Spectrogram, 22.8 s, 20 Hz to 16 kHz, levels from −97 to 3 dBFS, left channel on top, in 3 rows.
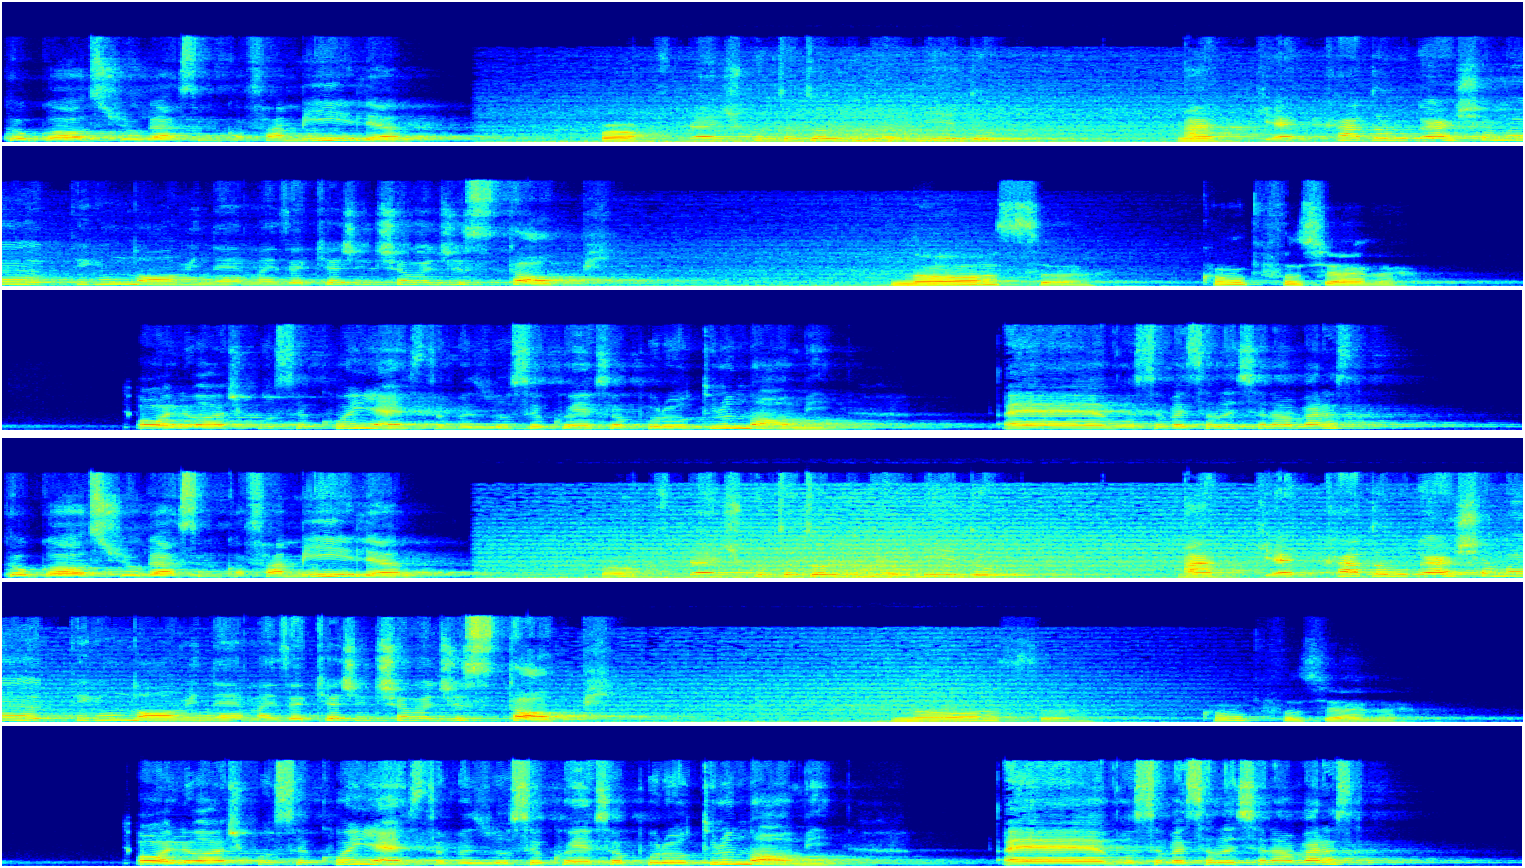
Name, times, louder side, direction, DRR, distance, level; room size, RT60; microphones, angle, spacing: voice 1, 0.0-2.0 3.1-5.0 5.9-10.7 15.9-19.3 20.2-22.0, right 3 dB, 30° right, 7 dB, 1.3 m, -27 dB
sound 1, 2.3-13.5, right 4 dB, 50° right, 1.3 m, -40 dB
voice 2, 3.0-3.3 5.9-6.1 12.0-13.1 13.6-14.6, left 6 dB, 75° left, 16 dB, 0.5 m, -28 dB
29.5 x 13.5 x 9.6 m, 2.3 s
head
